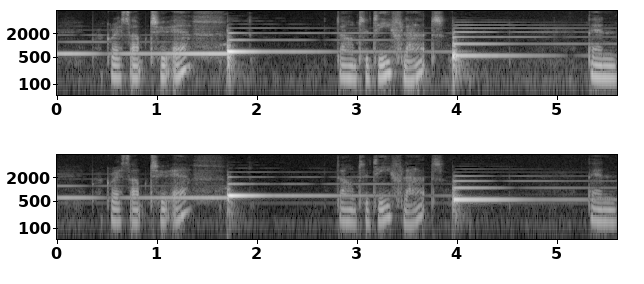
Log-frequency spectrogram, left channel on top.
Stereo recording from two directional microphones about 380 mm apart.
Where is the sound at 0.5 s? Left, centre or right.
Right.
